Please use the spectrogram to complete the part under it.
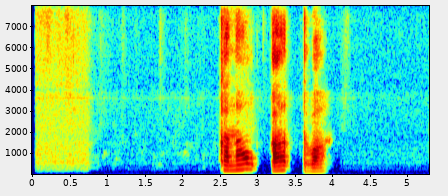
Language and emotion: Russian, neutral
